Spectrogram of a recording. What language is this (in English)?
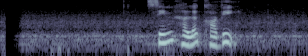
Sinhala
